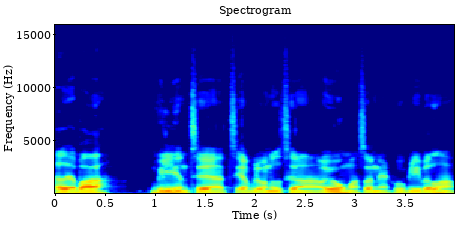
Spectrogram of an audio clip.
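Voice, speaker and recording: A man talks at a moderate pace in a medium pitch, with a quiet background behind him. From Denmark, North Jutland; Denmark. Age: 20s. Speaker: rallycross driver. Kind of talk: interview; interview answer. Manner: hesitant with fillers. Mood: calm, reflective.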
